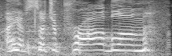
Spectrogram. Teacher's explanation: The I in this sentence is a diphthong, and the /ɑː/ in pro is a long vowel · The last lem is listed as a light vowel in the dictionary, but it's said clearly and with a bit of emotion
